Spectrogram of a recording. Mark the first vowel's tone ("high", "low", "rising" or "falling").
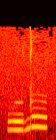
low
